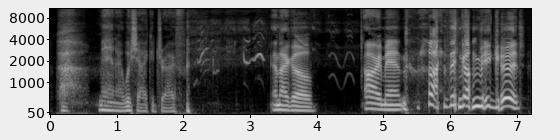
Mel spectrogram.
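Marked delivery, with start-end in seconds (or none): 0.1-2.0 mock sigh, lower and quieter. Speaker retelling a man's reply after a car accident, acting out a sigh. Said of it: "And he just sighs".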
